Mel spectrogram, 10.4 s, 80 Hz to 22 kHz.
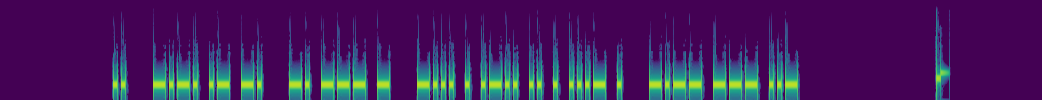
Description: Morse code, heard as a keyed tone, about 30 wpm, 700 Hz. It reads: I CAN NOT BELIEVE YOU
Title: Sets of 5 Words Encore 30wpm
